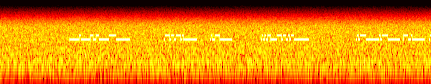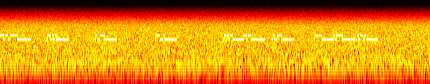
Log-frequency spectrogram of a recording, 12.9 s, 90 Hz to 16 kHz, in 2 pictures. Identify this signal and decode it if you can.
TTY/TDD text telephone tones (45.45 baud Baudot), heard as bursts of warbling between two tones, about 400 Hz shift, 1600 Hz centre, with phone line noise. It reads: IT HAS BEEN TRANSLATED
